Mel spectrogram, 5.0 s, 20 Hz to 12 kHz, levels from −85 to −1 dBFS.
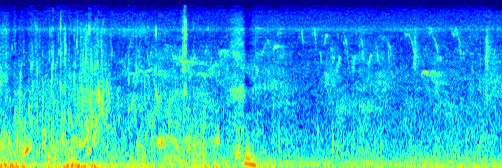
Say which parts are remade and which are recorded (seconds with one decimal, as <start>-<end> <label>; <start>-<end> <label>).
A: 0.0-5.0 remade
